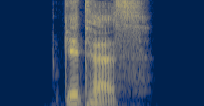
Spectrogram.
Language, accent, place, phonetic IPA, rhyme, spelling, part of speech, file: German, Germany, Berlin, [ˈɡɪtɐs], -ɪtɐs, Gitters, noun, De-Gitters.ogg
- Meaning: genitive singular of Gitter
